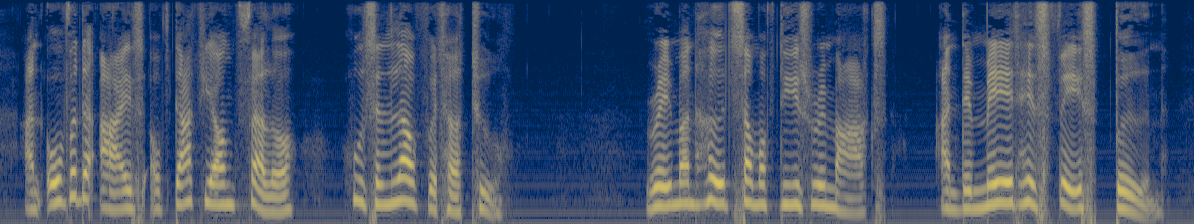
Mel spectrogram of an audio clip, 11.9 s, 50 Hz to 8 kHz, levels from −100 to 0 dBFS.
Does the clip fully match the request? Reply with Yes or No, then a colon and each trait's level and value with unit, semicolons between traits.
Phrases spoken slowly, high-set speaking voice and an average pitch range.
Yes: slow, 130 wpm; high, 220 Hz; average, 4.6 semitones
